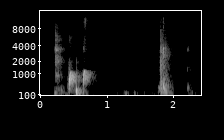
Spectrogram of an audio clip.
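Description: A few faint, short pops about half a second in, then a single sharp click near the end.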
